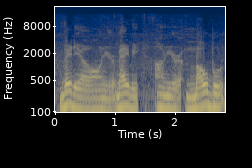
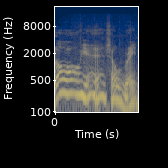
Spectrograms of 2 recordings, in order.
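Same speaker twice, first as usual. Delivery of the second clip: mock gushing; 10 semitones higher, slower than usual. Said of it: "everybody goes".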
